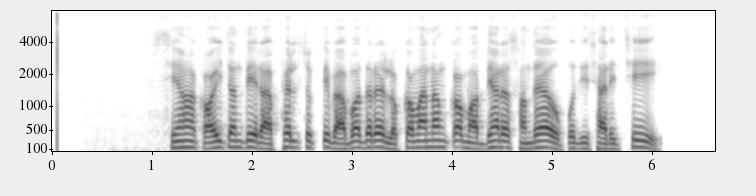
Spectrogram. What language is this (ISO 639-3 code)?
ori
